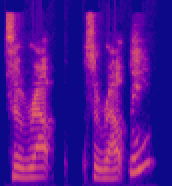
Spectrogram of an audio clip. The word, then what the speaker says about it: Zawrotny: Zawrotny? – Well done.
